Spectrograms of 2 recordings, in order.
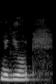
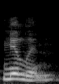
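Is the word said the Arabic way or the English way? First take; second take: Arabic; English. First: It is pronounced like the Arabic word milyoon. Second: It is pronounced like the English word million. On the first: The speaker calls it wrong. "انا سامعاك اللي بتقولي مليون بالانجلش اسمها مليون، لا يا بابا اسمهاش مليون" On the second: The speaker calls it right. "اسمها million"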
